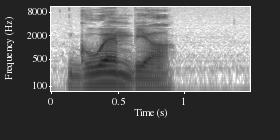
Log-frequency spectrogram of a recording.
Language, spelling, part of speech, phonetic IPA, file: Polish, głębia, noun, [ˈɡwɛ̃mbʲja], Pl-głębia.ogg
